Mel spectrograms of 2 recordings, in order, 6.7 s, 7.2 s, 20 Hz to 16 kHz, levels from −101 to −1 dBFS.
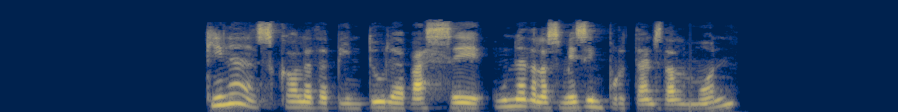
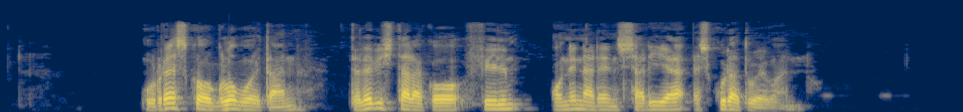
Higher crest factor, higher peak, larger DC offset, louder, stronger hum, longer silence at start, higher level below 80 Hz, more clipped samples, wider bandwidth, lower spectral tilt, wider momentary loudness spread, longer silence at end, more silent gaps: about the same, 22 dB vs 18 dB; second, -6 dBFS vs 0 dBFS; neither; second, -26 LUFS vs -17 LUFS; neither; first, 1.55 s vs 1.1 s; about the same, -68 dBFS vs -64 dBFS; neither; first, 8.4 kHz vs 7.6 kHz; second, -2 dB/octave vs -6 dB/octave; about the same, 10 LU vs 11 LU; about the same, 1.25 s vs 1.25 s; neither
